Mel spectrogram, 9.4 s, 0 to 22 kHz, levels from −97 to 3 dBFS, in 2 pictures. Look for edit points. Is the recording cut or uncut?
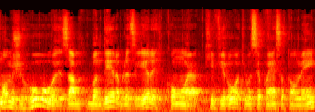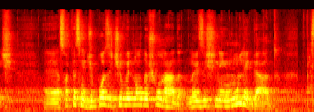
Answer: uncut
